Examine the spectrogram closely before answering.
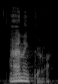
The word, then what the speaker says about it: Annika: It is Anike. Anike. Hi. Yes. Am I saying it right? Yes, it's Annika.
